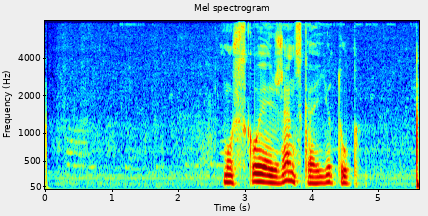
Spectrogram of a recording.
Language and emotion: Russian, neutral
